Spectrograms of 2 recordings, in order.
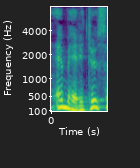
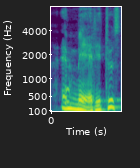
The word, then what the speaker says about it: Emeritus: Men, men du har jo rett uttale, nå. Emeritus er lett trykket på rett plass nå. Ja, så det? Ja. Emeritus, det er det, det, det uttales.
